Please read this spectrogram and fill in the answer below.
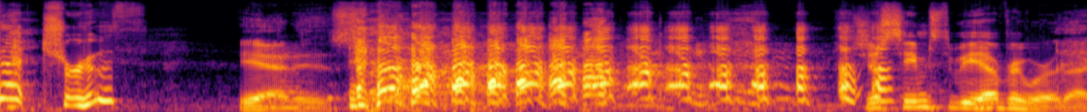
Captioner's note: group laughing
